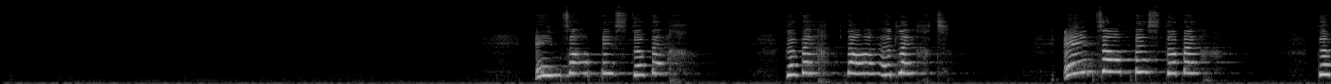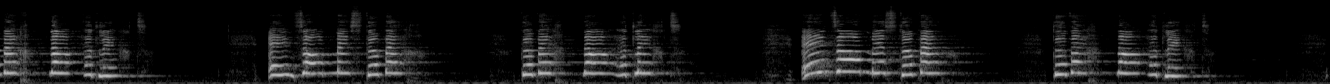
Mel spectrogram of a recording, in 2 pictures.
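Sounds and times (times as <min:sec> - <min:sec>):
background soprano voice: 0:05.3 - 0:07.1, 0:07.8 - 0:09.6, 0:10.6 - 0:12.4, 0:13.2 - 0:14.9, 0:16.0 - 0:17.7, 0:18.5 - 0:20.2, 0:21.2 - 0:23.0, 0:23.8 - 0:25.6.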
